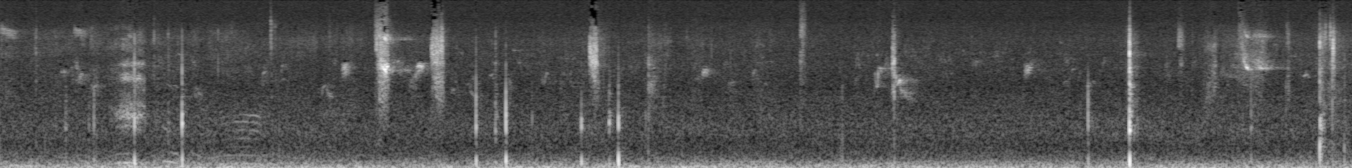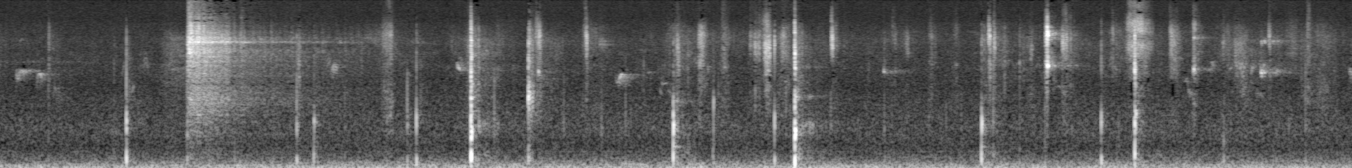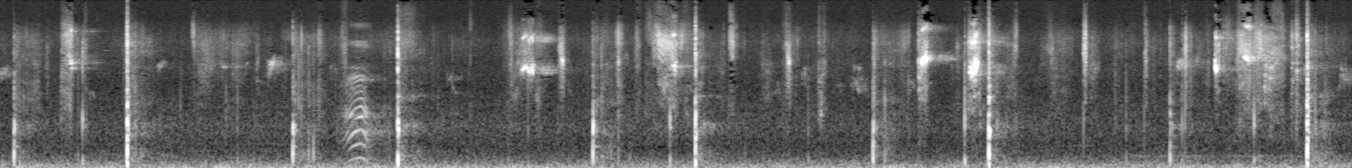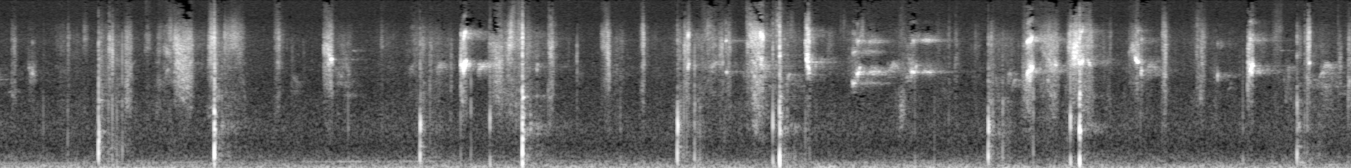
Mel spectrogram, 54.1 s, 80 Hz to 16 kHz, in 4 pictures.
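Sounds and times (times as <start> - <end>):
rackets striking tennis ball: 15.4 - 18.5
tennis ball bouncing: 32.9 - 34.4, 35.1 - 37.2, 44.7 - 53.9.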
